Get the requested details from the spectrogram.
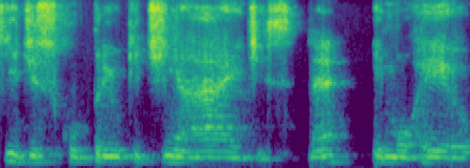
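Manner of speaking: deep, grave announcer voiceover voice. Recounting a scene with stereotyped characters, voicing its narration in a deep voice. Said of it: "aí dá uma voz grave".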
